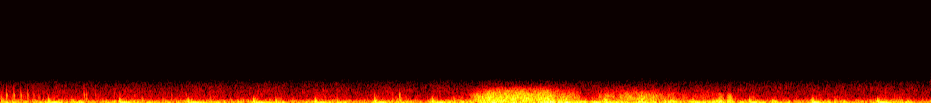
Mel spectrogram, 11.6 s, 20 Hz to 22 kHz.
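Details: Stethoscope auscultation of a male's chest: low muffled heartbeat, about 80 beats per minute, with soft breath sounds rising and falling under it; normal heart and breath sounds.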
